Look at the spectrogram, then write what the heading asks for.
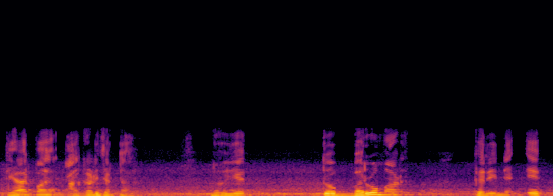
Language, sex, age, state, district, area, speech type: Gujarati, male, 30-45, Gujarat, Valsad, rural, spontaneous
